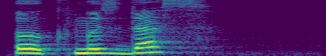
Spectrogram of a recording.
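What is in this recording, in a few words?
"ӧкмысдас", Komi-Zyrian, female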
